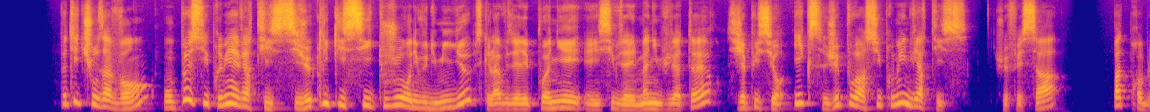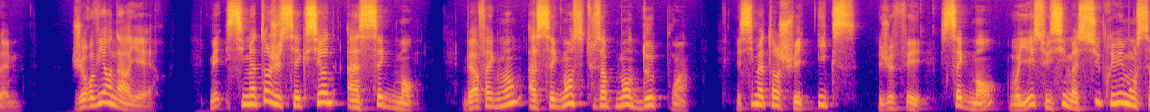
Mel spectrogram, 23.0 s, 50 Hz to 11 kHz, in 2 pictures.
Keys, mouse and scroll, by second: 1.5-3.7 shift+middle drag, 3.7 click, 7.6 x, 11.9 z, 17.0 shift+click, 19.6 x.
